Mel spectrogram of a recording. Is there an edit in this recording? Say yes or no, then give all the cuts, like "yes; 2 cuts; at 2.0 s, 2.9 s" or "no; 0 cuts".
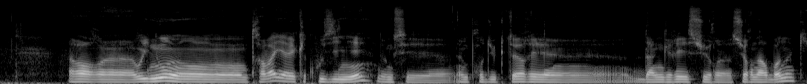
yes; 1 cut; at 3.0 s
